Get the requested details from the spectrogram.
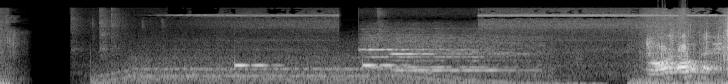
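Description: An elevator motor hums steadily as the car moves.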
